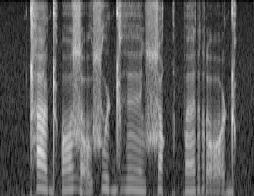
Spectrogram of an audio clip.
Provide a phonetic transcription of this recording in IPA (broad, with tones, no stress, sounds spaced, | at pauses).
ʈʰ a˦˨ ɖ ʔ ɔ˨˦ z ɔ̰˨˦ sʷ ɨ˦˨ ɖʱ ɘː˦˨ l sʷ ɨ˦˨ q p ɐ˨˦ r ɔ̰˦˨ ɖ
